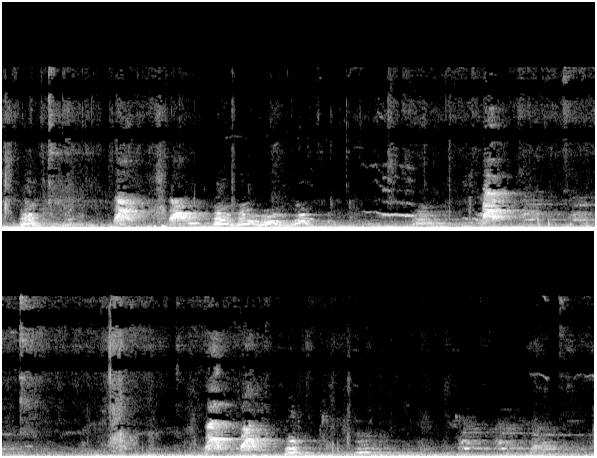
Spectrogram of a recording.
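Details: Female Giant Schnauzer puppy, newly born, giving short whining yelps and squeaks in scattered bursts, some rising and falling, over a steady low room hum.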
